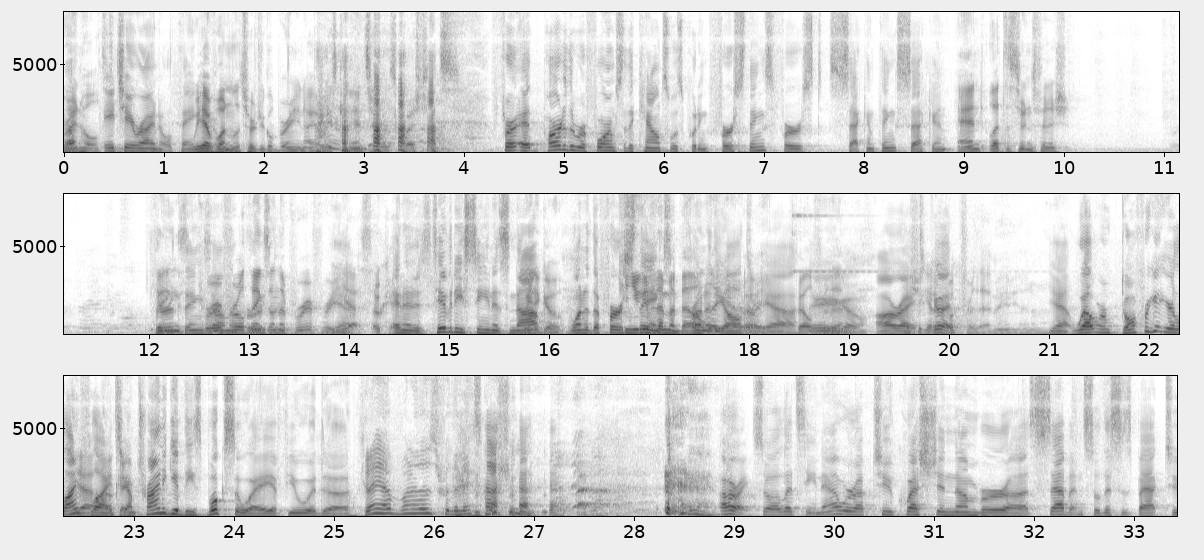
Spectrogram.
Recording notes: Today’s episode was filmed in front of a live studio audience at Benedictine College.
